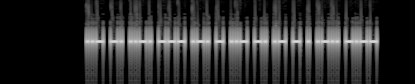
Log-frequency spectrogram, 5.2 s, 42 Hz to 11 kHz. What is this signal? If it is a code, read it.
Morse code, heard as a keyed tone, about 40 wpm, 700 Hz. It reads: UNFORTUNATELY
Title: Top 1751-2000 Words 40wpm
